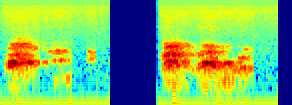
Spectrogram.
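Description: A dog barking faintly in two short bouts, the second about a second in, heard through a video-call microphone.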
